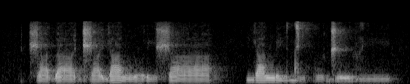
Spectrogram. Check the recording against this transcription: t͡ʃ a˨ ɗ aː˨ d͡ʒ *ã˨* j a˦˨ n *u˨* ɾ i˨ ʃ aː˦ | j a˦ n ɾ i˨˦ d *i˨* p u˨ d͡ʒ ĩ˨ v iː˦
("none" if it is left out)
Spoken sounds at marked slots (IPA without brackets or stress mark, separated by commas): a˨, u˨, i˨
